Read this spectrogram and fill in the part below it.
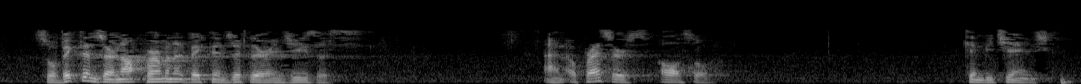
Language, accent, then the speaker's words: English; Barbados; I grew up under a British colonial system. I grew up in Barbados under the British system.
